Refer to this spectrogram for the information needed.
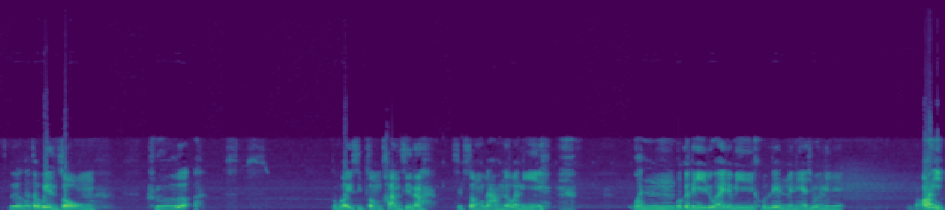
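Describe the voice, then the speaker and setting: A man giving casual let's-play commentary on a naval battle game, excitable, swearing casually and exclaiming often. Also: sits high, a little slow, pauses often, highs cut off.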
